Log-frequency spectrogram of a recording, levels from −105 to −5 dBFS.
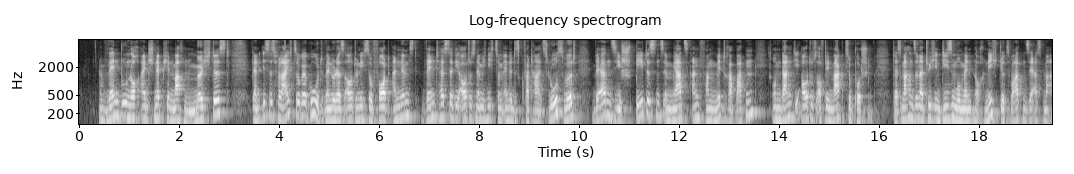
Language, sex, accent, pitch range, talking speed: German, male, German, 125-155 Hz, 190 wpm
